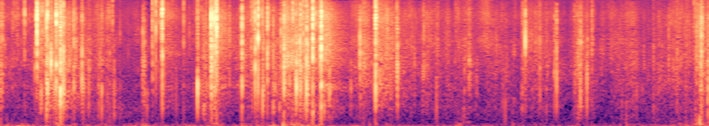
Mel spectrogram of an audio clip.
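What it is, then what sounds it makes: Plastic bag of rice. A full clear plastic bag of brown rice with a paper label is squeezed, crinkled and shaken in one hand. The result is bright, crackling plastic crinkles in irregular bursts, with dry rustling from the rice grains shifting inside. There is little low end, and each burst stops short with no ring.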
